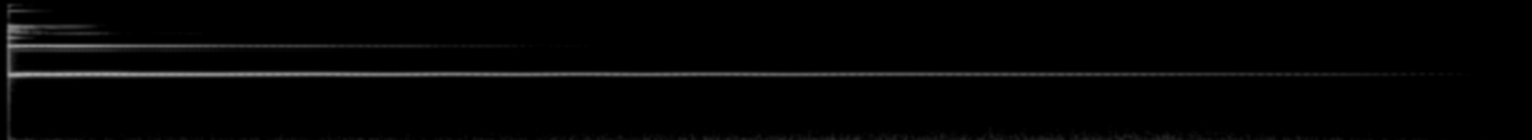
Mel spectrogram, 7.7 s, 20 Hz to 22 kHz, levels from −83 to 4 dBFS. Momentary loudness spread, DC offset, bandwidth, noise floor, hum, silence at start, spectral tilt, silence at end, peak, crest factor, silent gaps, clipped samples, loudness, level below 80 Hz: 27 LU; under 0.1%; 19 kHz; -79 dBFS; none; 0.05 s; 8.5 dB/octave; 3.05 s; -4 dBFS; 20 dB; none; under 0.1%; -18 LUFS; -78 dBFS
